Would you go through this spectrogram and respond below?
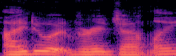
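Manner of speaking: usual speaking voice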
